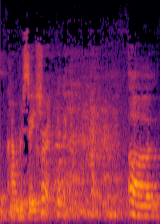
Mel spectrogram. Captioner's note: laughing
